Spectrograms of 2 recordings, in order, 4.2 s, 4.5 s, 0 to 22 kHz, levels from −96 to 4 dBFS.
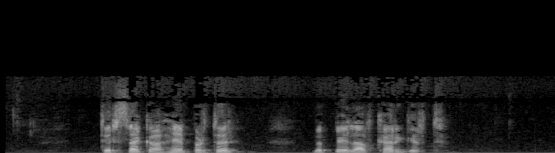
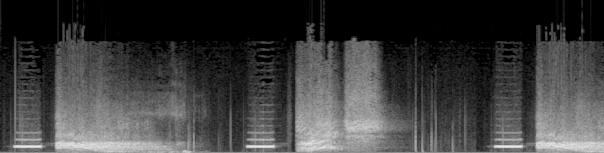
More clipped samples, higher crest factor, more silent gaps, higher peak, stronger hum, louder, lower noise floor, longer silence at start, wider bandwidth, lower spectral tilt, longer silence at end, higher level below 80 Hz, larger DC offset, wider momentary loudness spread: neither; first, 22 dB vs 12 dB; neither; second, -14 dBFS vs 0 dBFS; neither; second, -33 LUFS vs -11 LUFS; first, -69 dBFS vs -43 dBFS; first, 0.75 s vs 0.1 s; second, 11.5 kHz vs 16.5 kHz; first, -3.5 dB/octave vs -1.5 dB/octave; first, 0.85 s vs 0 s; second, -64 dBFS vs -50 dBFS; second, under 0.1% vs 2%; about the same, 12 LU vs 13 LU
